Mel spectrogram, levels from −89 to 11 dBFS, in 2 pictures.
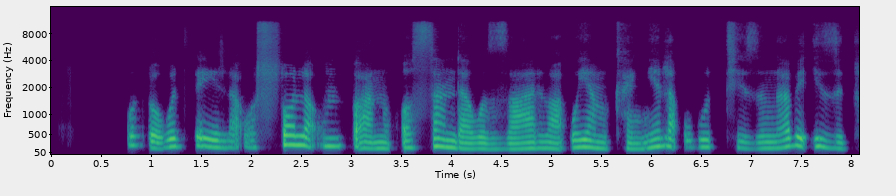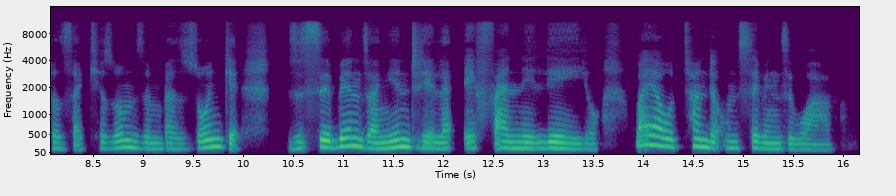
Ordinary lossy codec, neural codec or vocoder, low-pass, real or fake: MP3, 96 kbps; codec, 24 kHz, 0.5 kbps, DualCodec; 10.8 kHz; fake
